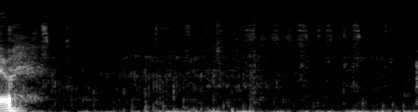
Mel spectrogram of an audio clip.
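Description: Faint, irregular scratching of a glue applicator tip rubbing along the edges of a plastic model kit's hull, with light handling of the plastic parts.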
